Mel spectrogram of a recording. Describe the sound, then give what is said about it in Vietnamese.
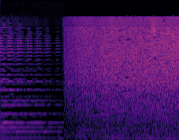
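Light rain falling as a soft, steady hiss that begins abruptly after a brief held musical tone and continues evenly and faintly to the end. “Ào ào ào, trời mưa thật, đúng là cầu được ước thấy. Nhưng chỉ là cơn mưa phảng phất nhẹ.”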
